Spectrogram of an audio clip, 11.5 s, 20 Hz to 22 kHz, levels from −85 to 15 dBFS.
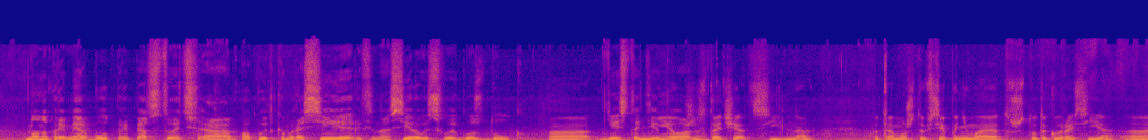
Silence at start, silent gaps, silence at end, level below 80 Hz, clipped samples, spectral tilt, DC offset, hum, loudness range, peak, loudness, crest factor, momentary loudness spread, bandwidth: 0 s; none; 0 s; -44 dBFS; under 0.1%; -6 dB/octave; 0.1%; none; 2 LU; -8 dBFS; -19 LUFS; 12 dB; 7 LU; 16 kHz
